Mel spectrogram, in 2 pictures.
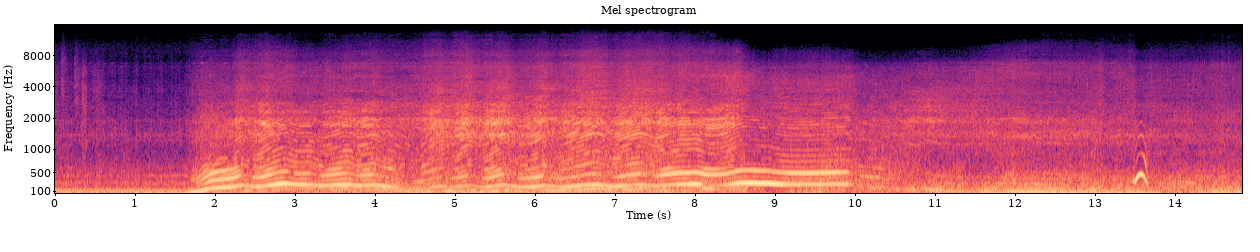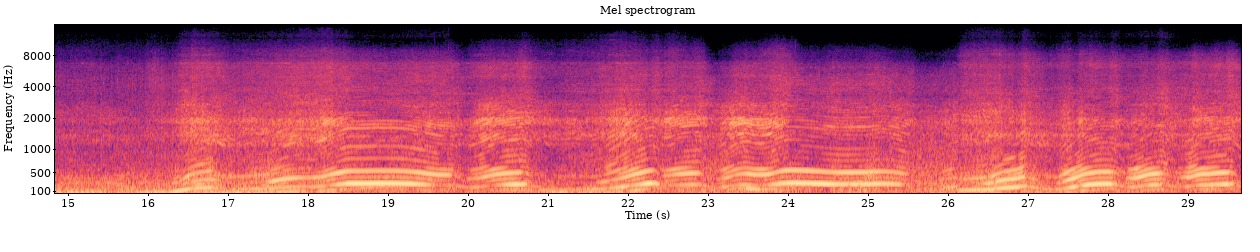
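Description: Stock 2016 Polaris Axys RMK 800 snowmobile's two-stroke twin engine running hard through deep powder, revving up and down over and over as the throttle is worked. It drops to a lower, quieter drone from about 10 to 16 seconds in before revving again.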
